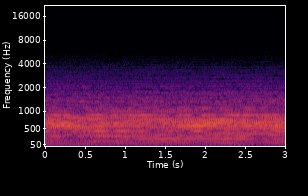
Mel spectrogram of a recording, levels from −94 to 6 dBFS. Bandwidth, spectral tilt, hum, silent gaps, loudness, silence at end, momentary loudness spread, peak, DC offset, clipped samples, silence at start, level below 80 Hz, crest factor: 6.4 kHz; -9 dB/octave; none; none; -37 LUFS; 0 s; 3 LU; -22 dBFS; under 0.1%; under 0.1%; 0 s; -60 dBFS; 14 dB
